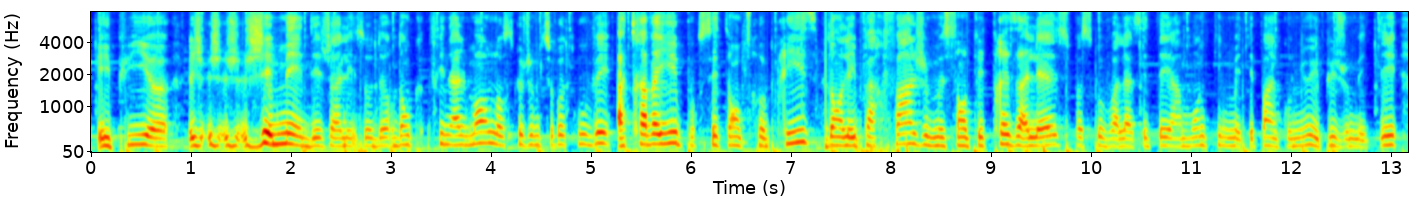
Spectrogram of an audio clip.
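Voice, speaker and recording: A woman's voice: on the low side, steady tone, normal speed, few pauses, dark tone, soft background music. A middle-aged woman answering interview questions conversationally, hesitating and repeating words as she searches for phrasing. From Belgium, of West African family. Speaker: interview guest, perfume shop owner.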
